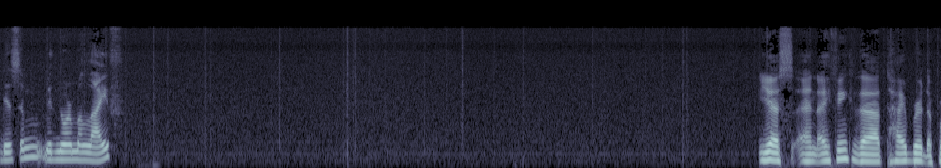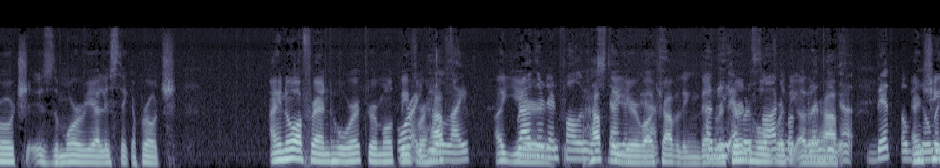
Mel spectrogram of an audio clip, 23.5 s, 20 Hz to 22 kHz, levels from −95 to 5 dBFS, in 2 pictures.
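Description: No technical faults can be heard anywhere in this speech recording.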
